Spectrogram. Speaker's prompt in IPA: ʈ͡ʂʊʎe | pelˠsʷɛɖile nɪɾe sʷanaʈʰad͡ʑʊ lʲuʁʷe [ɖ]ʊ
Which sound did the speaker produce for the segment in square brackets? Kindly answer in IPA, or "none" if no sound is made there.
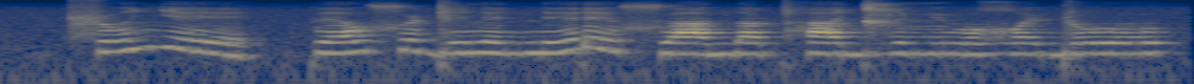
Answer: ɖ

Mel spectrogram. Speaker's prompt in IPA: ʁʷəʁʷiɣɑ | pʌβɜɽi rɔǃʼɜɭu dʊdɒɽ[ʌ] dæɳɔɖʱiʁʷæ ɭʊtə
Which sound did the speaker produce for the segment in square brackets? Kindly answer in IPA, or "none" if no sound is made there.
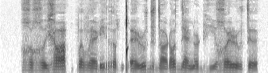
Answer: ɔ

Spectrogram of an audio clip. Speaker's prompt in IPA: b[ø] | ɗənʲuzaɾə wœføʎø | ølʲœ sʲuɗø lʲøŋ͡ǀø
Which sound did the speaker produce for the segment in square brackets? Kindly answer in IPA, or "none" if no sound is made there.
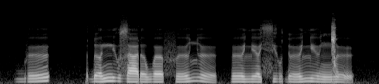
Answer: ø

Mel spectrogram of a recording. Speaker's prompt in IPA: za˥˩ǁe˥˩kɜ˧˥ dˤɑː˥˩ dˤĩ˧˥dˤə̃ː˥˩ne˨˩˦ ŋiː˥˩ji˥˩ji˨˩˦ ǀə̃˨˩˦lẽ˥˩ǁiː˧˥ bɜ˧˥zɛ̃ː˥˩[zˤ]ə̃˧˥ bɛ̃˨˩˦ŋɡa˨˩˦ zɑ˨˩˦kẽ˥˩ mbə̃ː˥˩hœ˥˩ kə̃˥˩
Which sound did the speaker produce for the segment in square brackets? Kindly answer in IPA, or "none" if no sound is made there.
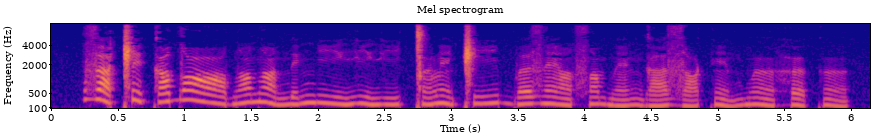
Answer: sˤ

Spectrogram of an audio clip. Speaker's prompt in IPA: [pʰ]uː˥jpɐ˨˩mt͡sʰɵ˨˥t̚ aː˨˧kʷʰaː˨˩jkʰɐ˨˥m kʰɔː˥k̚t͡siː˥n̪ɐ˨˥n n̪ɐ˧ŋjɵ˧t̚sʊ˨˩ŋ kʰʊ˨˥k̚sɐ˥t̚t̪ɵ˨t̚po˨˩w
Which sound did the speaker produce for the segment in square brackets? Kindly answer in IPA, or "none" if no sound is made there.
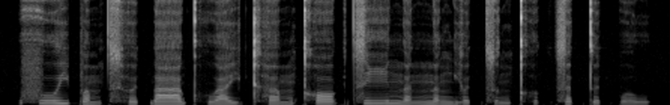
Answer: f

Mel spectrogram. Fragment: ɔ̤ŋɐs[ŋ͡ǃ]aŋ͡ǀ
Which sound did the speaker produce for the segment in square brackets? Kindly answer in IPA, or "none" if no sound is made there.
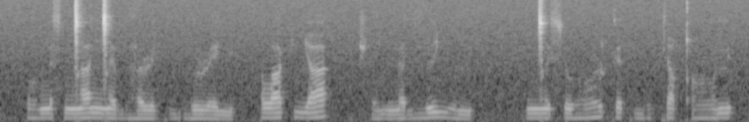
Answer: ŋ͡ǀ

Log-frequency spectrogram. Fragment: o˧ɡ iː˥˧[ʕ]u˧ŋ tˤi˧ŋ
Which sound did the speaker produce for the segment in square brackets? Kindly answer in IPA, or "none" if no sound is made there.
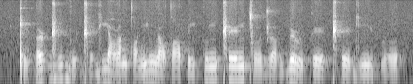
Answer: ʕ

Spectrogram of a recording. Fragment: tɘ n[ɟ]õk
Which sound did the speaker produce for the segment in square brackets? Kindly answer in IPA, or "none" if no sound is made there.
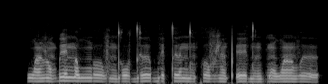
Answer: d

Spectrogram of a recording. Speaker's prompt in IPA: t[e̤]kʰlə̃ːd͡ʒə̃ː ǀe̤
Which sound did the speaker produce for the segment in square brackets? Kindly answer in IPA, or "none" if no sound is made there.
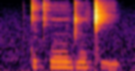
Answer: e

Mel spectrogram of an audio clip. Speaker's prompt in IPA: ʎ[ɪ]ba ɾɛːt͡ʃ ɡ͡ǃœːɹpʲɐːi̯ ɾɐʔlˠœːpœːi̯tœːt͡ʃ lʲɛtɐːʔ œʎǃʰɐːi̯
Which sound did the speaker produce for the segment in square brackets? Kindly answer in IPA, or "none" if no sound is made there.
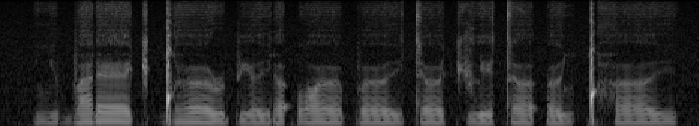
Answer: i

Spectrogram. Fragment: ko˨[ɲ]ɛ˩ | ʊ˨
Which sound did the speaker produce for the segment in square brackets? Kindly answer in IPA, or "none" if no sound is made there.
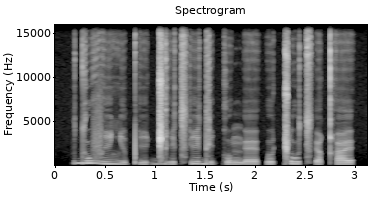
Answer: ŋ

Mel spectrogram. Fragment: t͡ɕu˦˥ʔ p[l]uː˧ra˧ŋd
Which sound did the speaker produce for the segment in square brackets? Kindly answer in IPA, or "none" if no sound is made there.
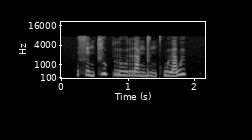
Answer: r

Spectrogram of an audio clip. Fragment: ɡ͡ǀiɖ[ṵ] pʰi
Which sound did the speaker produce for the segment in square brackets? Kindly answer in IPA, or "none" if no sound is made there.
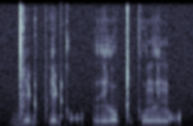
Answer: ṵ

